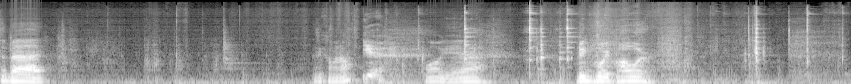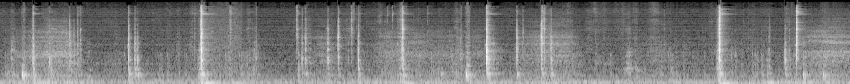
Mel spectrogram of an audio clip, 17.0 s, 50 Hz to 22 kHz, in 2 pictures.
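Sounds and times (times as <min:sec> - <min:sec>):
metal tools clicking and clinking: 0:04.1 - 0:06.4.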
